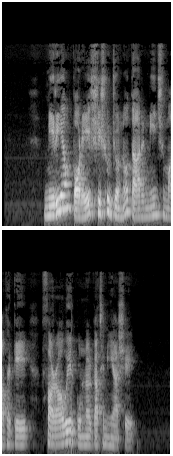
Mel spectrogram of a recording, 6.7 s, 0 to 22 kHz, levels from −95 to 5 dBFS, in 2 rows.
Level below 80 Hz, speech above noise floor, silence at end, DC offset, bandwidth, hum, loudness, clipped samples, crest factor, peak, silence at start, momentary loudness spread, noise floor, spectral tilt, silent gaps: -58 dBFS; 53 dB; 0.75 s; under 0.1%; 11.5 kHz; none; -19 LUFS; under 0.1%; 20 dB; 0 dBFS; 0.85 s; 15 LU; -72 dBFS; -5.5 dB/octave; none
